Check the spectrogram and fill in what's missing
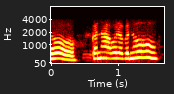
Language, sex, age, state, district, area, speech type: Manipuri, female, 45-60, Manipur, Kakching, rural, conversation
